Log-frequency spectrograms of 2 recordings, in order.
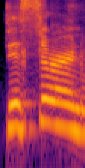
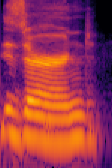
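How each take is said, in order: First: "discerned" with a crisp s sound; corrected discerned. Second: "Discerned" with a buzzing z for the s; mispronounced discerned. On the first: Correcting her own slip, "discerned" said with a clear s. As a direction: say "discerned" as diss-erned, s not z. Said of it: "was what I meant to say". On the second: Owning up to a slip on a new word, "Discerned" said with a z sound. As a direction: say "Discerned" as dizz-erned. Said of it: "Is that a new word?". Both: Real, not acted.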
